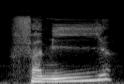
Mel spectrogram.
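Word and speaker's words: familles: Final S not pronounced fami singular form fami plural form same pronunciation s not pronounced okay we'll discover leic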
